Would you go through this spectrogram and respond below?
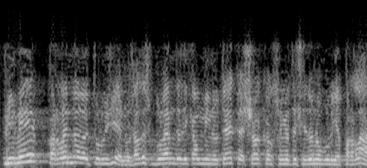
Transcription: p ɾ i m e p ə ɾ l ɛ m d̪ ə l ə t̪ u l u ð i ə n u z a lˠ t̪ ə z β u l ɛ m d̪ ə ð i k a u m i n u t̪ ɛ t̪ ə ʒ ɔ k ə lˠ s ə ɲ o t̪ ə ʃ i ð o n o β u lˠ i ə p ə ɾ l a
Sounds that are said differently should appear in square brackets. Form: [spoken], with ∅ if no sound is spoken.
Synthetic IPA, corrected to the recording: p ɾ i m e p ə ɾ l ɛ m d̪ ə l ə t̪ u l u [ʒ] i ə n u z a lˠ t̪ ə z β u l ɛ m d̪ ə ð i k a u m i n u t̪ ɛ t̪ ə [ʃ] ɔ k ə lˠ s ə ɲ o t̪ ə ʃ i ð o n o β u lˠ i ə p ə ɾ l a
